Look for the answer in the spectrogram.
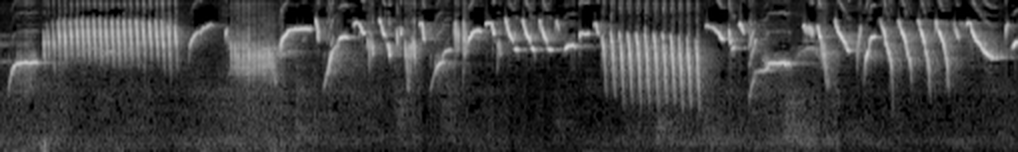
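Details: Canary song to encourage other canaries to sing: long buzzy rattling trill, a lower buzz, then varied quick chirps, another harsh rattle and rapid sweeping note runs.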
